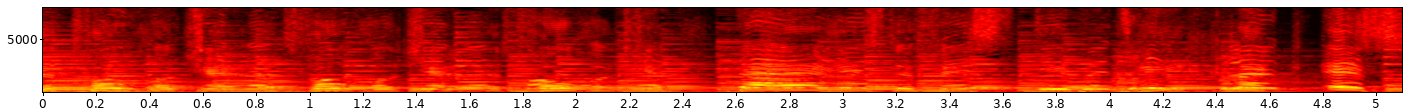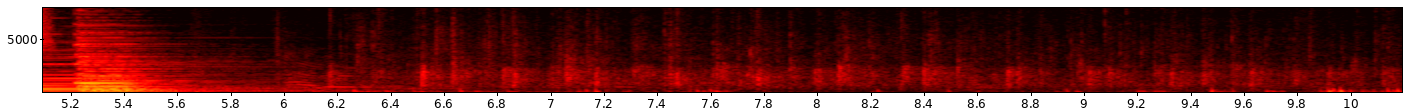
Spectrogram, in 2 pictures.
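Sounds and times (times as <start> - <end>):
speech: 0.2 - 5.6
audience applause: 5.9 - 10.1.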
